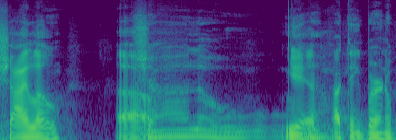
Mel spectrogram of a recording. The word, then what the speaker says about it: Shiloh: Shiloh is the name, pronounced Shiloh.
